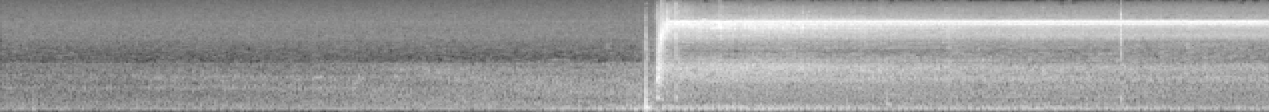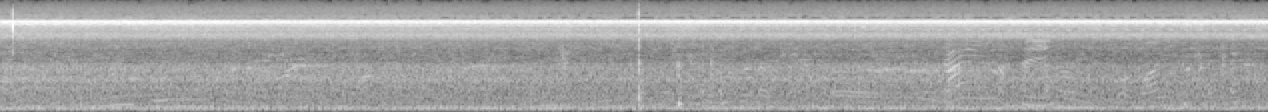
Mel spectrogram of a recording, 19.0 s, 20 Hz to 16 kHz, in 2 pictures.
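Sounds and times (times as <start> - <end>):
low steady hum: 0.0 - 19.0
high-pitched insect drone: 4.9 - 19.0
click: 8.3 - 8.6, 9.5 - 9.8, 13.7 - 14.4.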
